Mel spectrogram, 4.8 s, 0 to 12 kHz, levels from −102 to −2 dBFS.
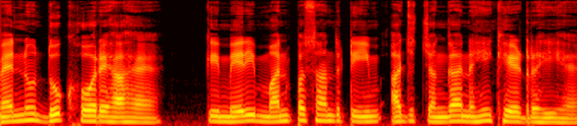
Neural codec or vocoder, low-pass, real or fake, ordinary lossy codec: none; none; real; none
